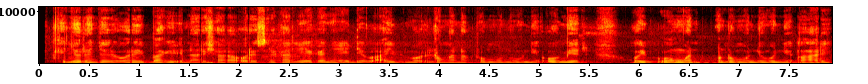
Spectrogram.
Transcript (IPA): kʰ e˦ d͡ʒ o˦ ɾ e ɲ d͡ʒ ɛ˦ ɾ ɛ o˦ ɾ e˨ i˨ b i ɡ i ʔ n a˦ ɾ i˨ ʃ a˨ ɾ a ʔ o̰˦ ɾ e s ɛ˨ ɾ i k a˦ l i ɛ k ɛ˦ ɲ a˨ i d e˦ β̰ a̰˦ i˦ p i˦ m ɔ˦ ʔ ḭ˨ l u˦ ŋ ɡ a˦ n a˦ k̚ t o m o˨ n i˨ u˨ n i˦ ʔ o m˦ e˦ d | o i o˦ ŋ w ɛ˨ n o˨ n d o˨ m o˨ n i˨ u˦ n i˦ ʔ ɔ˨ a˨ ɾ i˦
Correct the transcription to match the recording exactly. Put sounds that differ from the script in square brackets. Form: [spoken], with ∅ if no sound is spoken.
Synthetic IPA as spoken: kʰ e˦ d͡ʒ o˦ ɾ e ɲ d͡ʒ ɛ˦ ɾ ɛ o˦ ɾ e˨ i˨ b [a] ɡ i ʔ n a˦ ɾ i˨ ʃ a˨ ɾ a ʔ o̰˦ ɾ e s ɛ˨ ɾ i k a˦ l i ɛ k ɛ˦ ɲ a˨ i d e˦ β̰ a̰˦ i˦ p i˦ m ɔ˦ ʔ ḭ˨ l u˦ ŋ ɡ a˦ n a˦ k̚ t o m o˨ n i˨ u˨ n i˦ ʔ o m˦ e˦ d | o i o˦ ŋ w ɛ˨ n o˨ n d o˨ m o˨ n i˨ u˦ n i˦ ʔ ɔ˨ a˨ ɾ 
